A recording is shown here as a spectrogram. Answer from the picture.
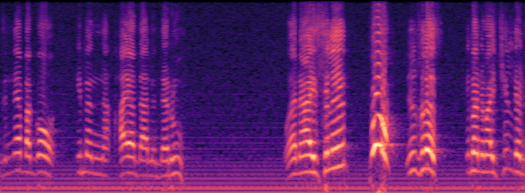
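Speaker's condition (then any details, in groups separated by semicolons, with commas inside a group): No condition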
